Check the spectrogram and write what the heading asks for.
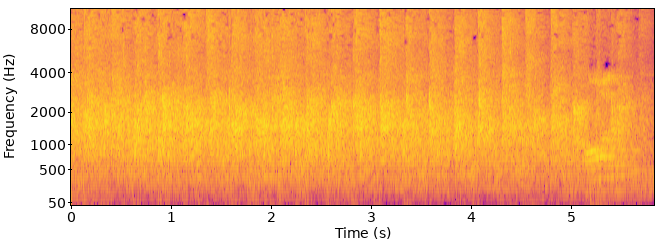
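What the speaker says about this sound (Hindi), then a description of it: "जोरदार तालिया के दरमियान" Loud, sustained applause from an audience at a foundation's fourth anniversary celebration, dense steady clapping filling the whole stretch and easing slightly at the end.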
